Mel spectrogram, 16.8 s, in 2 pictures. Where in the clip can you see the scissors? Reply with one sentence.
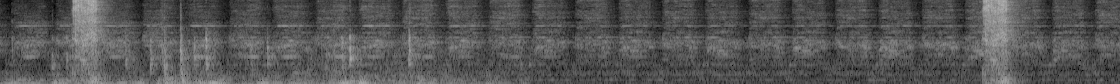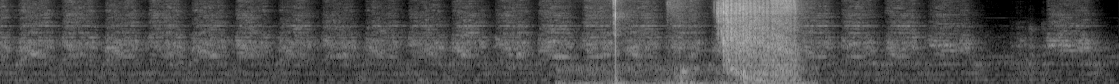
The scissors can be heard from 12.6 to 14.6 s.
